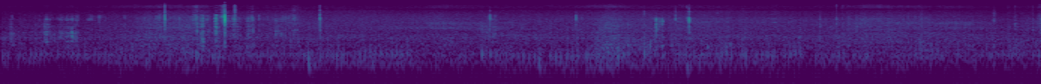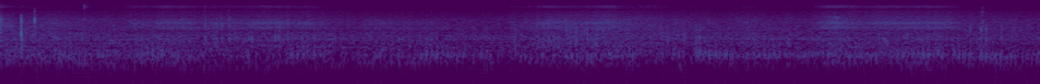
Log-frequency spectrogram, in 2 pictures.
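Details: Two-month-old Ragdoll kitten purring as it licks a hand: a continuous low, buzzing purr running throughout, broken by quick wet licking clicks and a few sharper ticks near the start.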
